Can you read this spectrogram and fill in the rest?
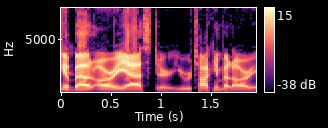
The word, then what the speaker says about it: Ari Aster: Ari Aster. I wanted to talk to somebody about Ari Aster, but I really couldn't say his name. I'm like, Ad Aster, you know, and I didn't have bars, so I couldn't look his name up.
